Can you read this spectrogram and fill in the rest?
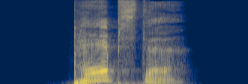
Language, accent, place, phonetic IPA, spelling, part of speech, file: German, Germany, Berlin, [ˈpɛːpstn̩], Päpsten, noun, De-Päpsten.ogg
- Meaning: dative plural of Papst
